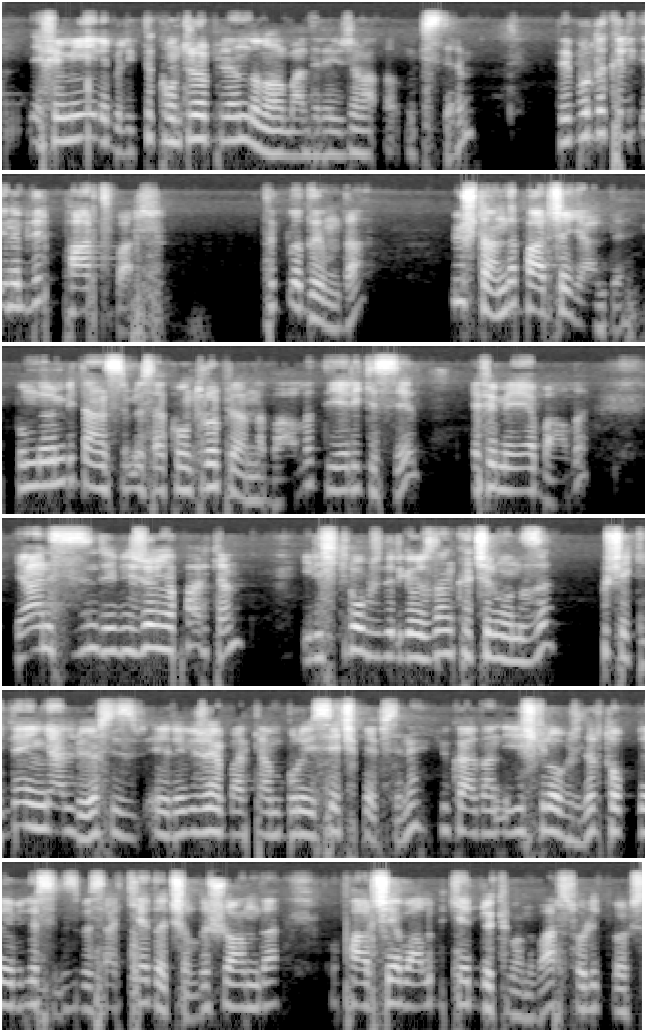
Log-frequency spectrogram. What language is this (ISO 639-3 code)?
tur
